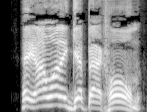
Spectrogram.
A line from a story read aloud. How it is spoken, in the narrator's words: a man hollered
